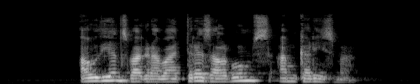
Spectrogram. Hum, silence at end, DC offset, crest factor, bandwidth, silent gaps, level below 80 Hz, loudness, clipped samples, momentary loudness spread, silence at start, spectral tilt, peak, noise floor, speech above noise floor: none; 0.65 s; under 0.1%; 20 dB; 11 kHz; none; -68 dBFS; -20 LUFS; under 0.1%; 9 LU; 0.8 s; -6 dB/octave; -2 dBFS; -72 dBFS; 52 dB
